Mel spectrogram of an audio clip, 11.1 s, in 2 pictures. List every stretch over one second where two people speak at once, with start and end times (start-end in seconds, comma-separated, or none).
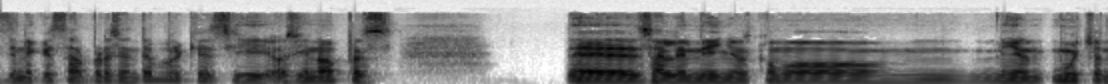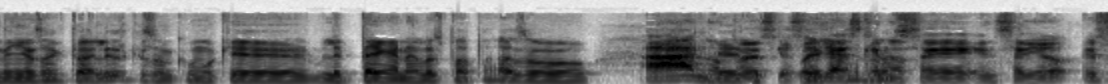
9.0-10.2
